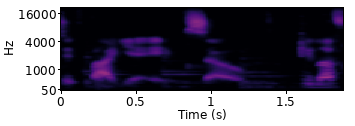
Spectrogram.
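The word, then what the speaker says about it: Fage: it's spelled like f but you need to pronounce it Fay so you love Fay and we eat it every single day day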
